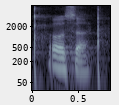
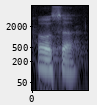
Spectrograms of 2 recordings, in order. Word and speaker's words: Xhosa: If you say it correctly, it's Xhosa, Xhosa. Click your tongue off the roof of your mouth. Try that. It's really hard. Xhosa.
